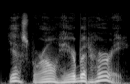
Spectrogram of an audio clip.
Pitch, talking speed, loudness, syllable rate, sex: 125 Hz, 275 wpm, -17 LUFS, 7.7 syllables/s, male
